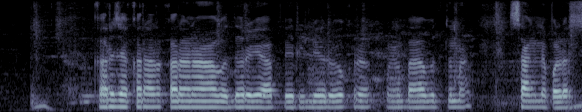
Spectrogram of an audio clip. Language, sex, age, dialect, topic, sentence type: Marathi, male, 18-24, Northern Konkan, banking, statement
